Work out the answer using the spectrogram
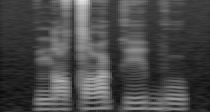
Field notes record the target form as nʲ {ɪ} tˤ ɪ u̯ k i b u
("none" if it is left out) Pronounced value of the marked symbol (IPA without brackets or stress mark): ɛ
